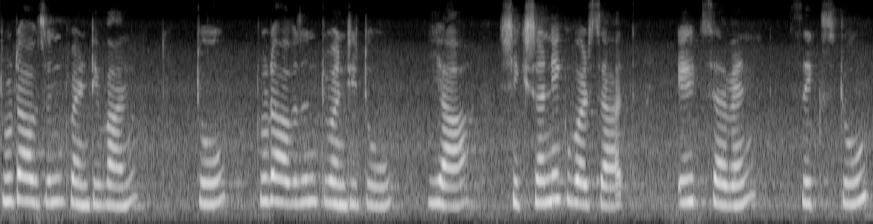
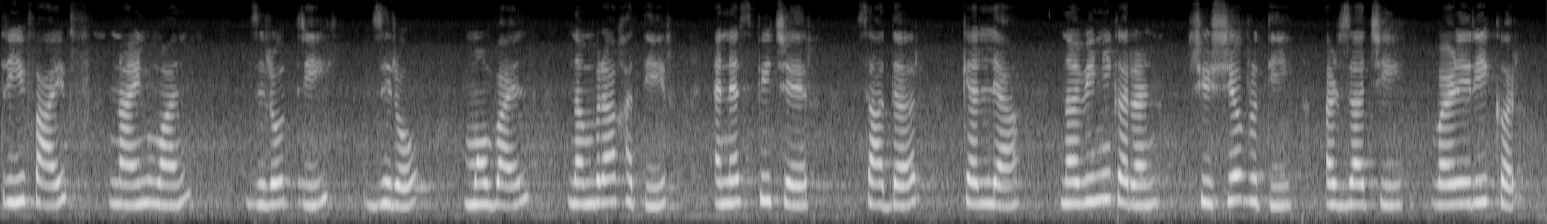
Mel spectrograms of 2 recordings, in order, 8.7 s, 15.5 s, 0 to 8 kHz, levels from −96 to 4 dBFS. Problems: none marked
